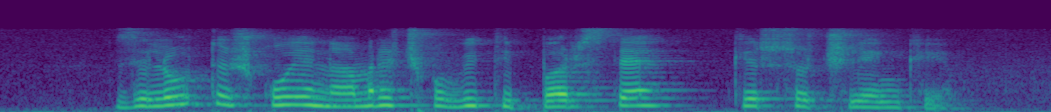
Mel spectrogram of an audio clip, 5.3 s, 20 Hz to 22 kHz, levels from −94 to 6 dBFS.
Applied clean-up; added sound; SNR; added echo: none; none; none; none.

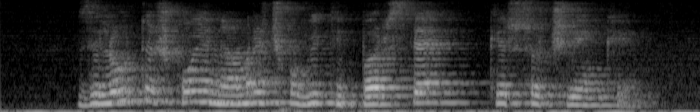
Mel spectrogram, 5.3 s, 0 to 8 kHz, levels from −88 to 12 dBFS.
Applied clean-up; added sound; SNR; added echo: none; none; none; reverberation time 0.7 s.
